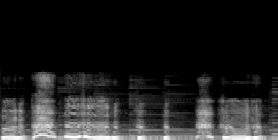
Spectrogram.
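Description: A child cries in fear after being cornered and pushed by bullies, loud, high, wavering whimpers and sobs with pitch rising and falling, broken into many short bursts.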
